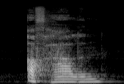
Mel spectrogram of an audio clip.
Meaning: to pick up, take away (of e.g. a placed order)
- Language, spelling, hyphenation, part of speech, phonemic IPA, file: Dutch, afhalen, af‧ha‧len, verb, /ˈɑfɦaːlə(n)/, Nl-afhalen.ogg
